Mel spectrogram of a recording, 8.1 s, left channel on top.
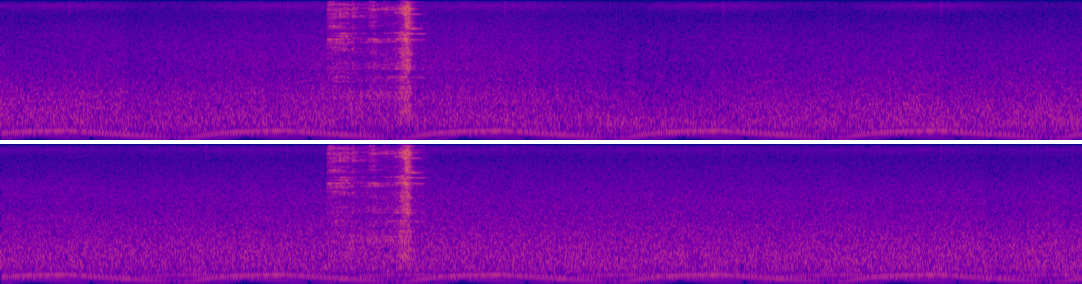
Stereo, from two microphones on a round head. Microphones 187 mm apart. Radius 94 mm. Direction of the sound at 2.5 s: Centre (ahead or behind).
